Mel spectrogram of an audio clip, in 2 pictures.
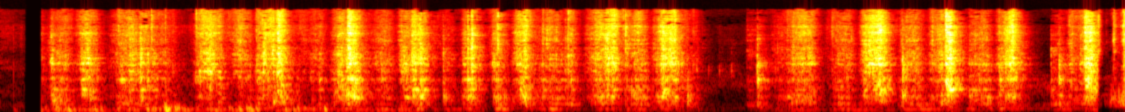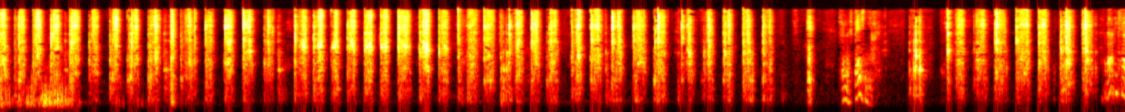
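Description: A hand tool scraping along the bent wooden trailer drawbar in repeated back-and-forth strokes, shaping and smoothing the wood. The strokes are heavier in the first half, then quicker and lighter from about halfway on.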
